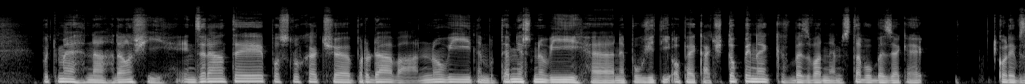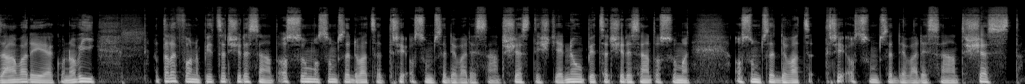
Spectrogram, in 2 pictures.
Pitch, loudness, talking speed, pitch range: 105 Hz, -20 LUFS, 95 wpm, 95-120 Hz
